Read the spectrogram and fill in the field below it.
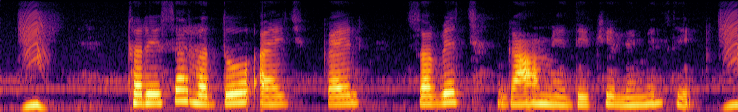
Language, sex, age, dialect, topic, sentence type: Chhattisgarhi, female, 25-30, Northern/Bhandar, agriculture, statement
